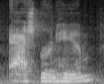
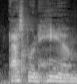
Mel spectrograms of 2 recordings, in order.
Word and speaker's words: Ashburnham: where there are actually towns that end with the HAM, that's what you say is the ham. Like, so Framingham, that's how that's pronounced, not Framingham. You also have Eastham, Ashburnham, right?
